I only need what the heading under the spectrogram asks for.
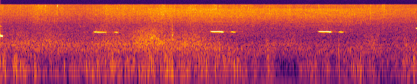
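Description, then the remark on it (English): A faint two-note whistle call of a night parrot repeats three times at steady intervals, thin, over a constant rush of wind and rustling. “And then there's a two-note whistle, which is like a”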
